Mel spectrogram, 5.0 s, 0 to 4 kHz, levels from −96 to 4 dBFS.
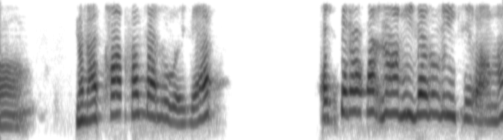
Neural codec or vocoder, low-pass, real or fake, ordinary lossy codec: codec, 16 kHz, 1 kbps, FreqCodec, larger model; 3.6 kHz; fake; none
